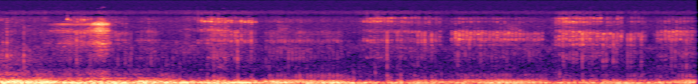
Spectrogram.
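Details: Strong, close purring of a mother cat: a thick low rumble pulsing rapidly and evenly across the whole stretch, with faint hiss-like breathing above.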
